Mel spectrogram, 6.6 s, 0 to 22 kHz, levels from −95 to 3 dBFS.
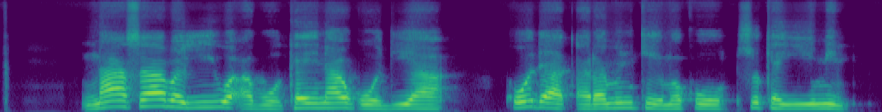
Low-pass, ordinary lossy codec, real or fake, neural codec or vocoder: none; none; fake; autoencoder, 48 kHz, 32 numbers a frame, DAC-VAE, trained on Japanese speech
